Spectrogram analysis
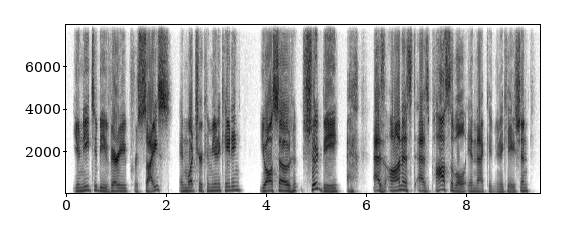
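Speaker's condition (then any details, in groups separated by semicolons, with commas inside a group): No condition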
